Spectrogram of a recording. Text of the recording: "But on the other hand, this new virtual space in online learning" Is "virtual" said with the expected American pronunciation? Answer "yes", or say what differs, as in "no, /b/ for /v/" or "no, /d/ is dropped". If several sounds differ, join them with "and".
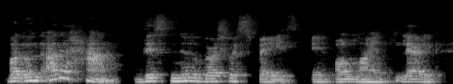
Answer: yes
